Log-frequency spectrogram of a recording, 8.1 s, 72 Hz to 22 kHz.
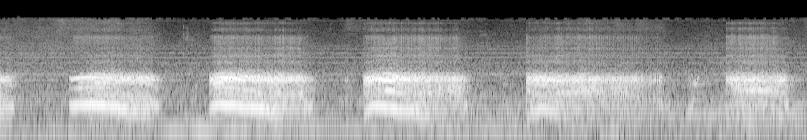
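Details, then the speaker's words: Snoring in sleep: regular droning, slightly whistling snores with quiet gaps, about 40 a minute; observer remarks he has been making the noise for about five minutes and seems out of breath. "oh you've been making that noise for about five minutes i think he's all out of breath oh oh"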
